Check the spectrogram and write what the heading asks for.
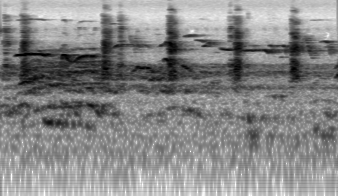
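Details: Jungle babbler, locally called saat bhai champa, met by chance; harsh, scratchy broadband notes burst out roughly every half second over a thin steady background of higher tonal chirps from other birds.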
